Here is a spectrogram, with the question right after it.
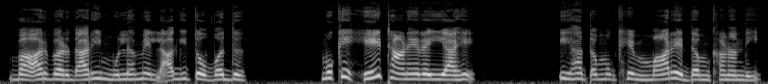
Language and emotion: Sindhi, sad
